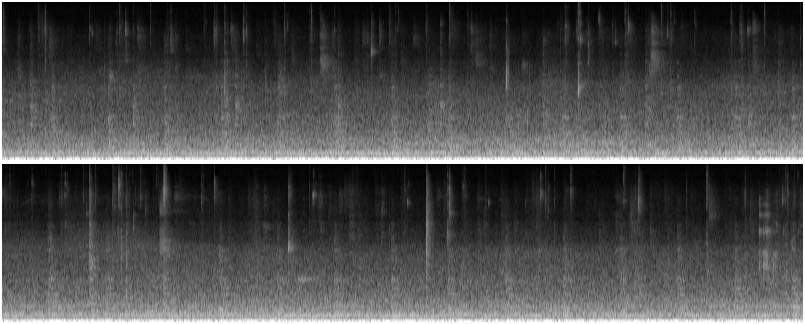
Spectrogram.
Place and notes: Beyoğlu/Istanbul Province, Turkey - binaural drips
Leak in the roof. Dripping, heavy drones from ships in background. Binaural DPA mics, DAT recorder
